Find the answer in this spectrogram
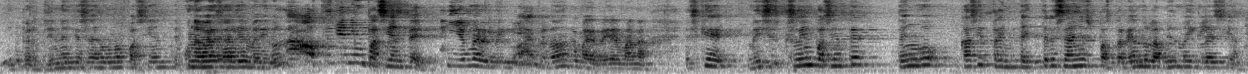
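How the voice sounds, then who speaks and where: Animated high-voiced pastor preaching. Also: male voice, moderate pace, slight background noise. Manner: animated, acts out quoted church members in changing voices. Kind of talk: sermon. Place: church hall. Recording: echoey hall, mic at a distance.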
